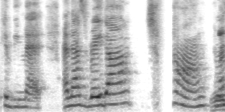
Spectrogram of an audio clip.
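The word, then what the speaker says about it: Rae Dawn Chong: And that's Raydon Chong.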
